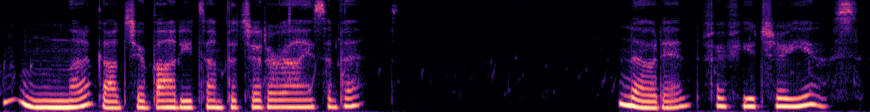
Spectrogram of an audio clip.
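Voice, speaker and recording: Slow, mellow dragon goddess, acted by a woman. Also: medium pitch, slightly rough. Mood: possessive, coaxing. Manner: slow, soft, intimate, often slipping into whispers. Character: ancient female water dragon goddess, possessive, tender, teasing. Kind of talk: ASMR romance audio roleplay.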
